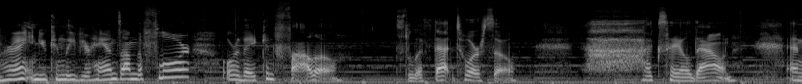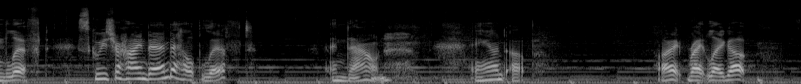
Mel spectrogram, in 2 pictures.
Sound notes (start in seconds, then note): 7.5 exhales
